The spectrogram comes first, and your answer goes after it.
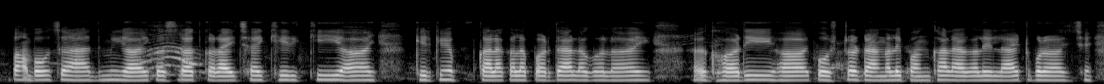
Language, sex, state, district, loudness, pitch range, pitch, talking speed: Bajjika, female, Bihar, Vaishali, -17 LUFS, 195-205 Hz, 200 Hz, 140 wpm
